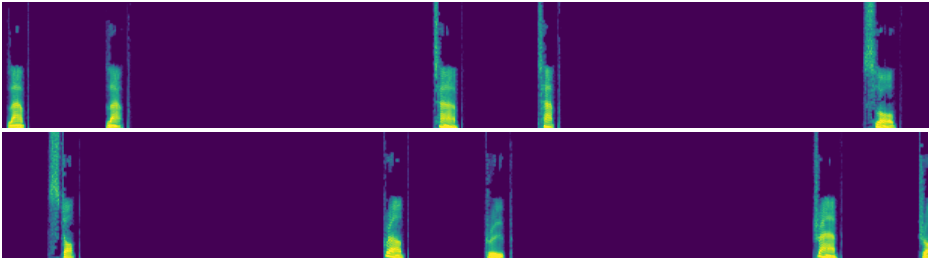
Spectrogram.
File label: b, UK; der buchstabe b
